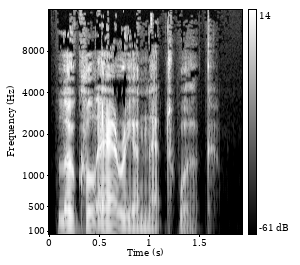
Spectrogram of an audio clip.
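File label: "local area network", English, British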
